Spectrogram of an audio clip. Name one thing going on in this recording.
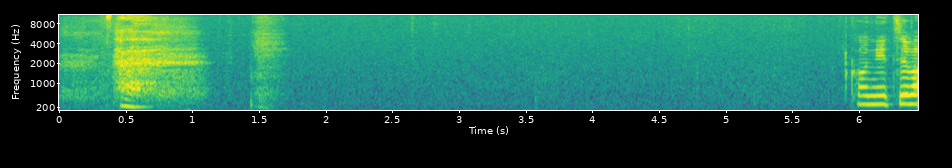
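A young woman speaks brightly and playfully, close to the microphone.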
